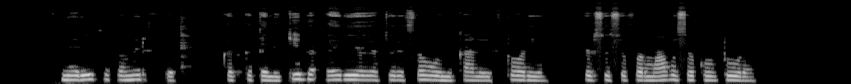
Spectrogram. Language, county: Lithuanian, Kaunas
